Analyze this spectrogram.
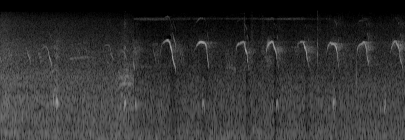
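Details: ['Newly hatched chicks with their hen in the Parque de las Naciones, Torrevieja, a park with free-roaming fowl, geese and pigeons; high, thin, downward-slurred peeps repeated about three times a second over a steady background hum.']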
